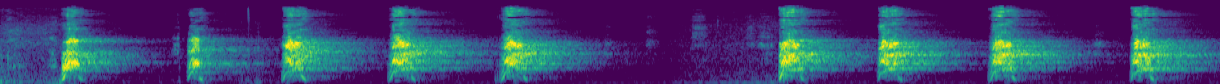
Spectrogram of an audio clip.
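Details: Shih Tzu dog barking while pestering a myna bird: nine sharp, harsh barks in two bursts, spaced about half a second apart, with a short pause midway.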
